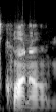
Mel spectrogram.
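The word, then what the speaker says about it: Kwannon: a Canon pronunciation because I always say qu it's conone I didn't know Quon yeah my bad it's quone my bad is it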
